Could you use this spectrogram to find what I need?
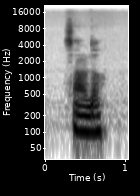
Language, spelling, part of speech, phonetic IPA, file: Polish, saldo, noun, [ˈsaldɔ], LL-Q809 (pol)-saldo.wav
